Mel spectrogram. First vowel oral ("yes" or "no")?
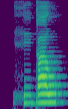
yes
